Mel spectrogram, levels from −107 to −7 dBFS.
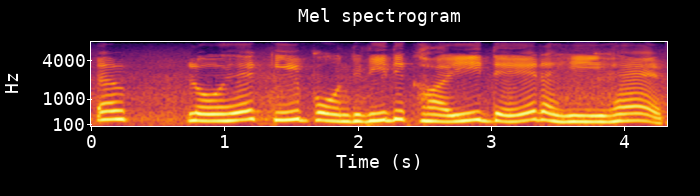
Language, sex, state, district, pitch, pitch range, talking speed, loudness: Hindi, female, Madhya Pradesh, Katni, 245 Hz, 230-275 Hz, 110 wpm, -11 LUFS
